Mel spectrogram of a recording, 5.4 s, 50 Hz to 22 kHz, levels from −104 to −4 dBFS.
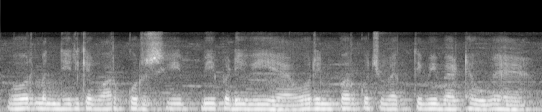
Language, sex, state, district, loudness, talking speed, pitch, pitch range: Hindi, male, Uttar Pradesh, Saharanpur, -15 LUFS, 200 wpm, 135 Hz, 130-140 Hz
